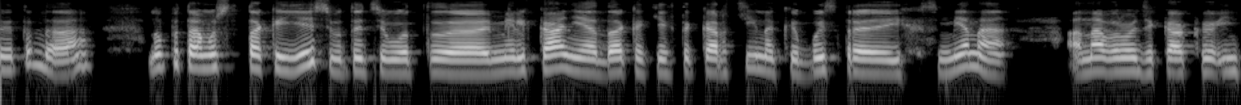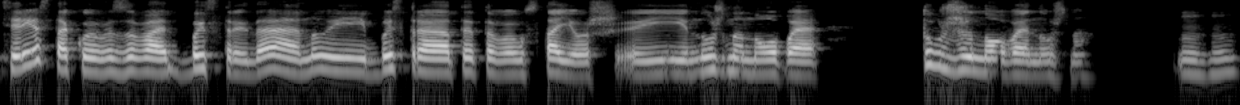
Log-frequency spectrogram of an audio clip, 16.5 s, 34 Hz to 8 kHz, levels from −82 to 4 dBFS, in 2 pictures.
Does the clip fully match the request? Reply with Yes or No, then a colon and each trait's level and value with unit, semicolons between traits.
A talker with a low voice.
No: medium, 185 Hz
